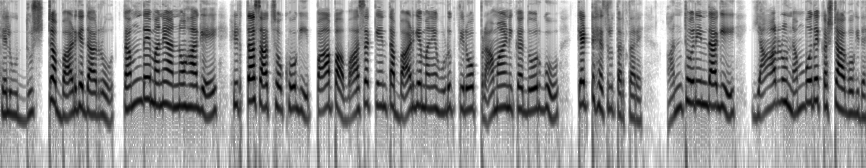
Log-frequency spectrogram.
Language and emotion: Kannada, disgusted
